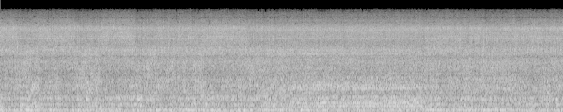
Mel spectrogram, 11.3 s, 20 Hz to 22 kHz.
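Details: HALO 5 whole house water filter just installed, forced regeneration cycle running 10 minutes: loud, steady rush of water and spitting air from the drain without easing; normal air purge.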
